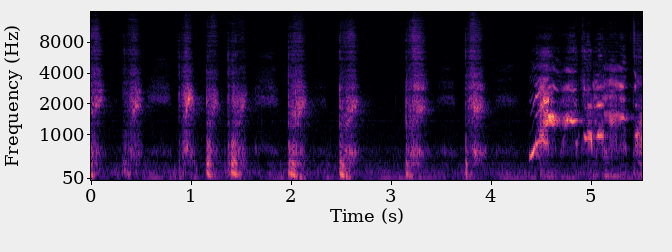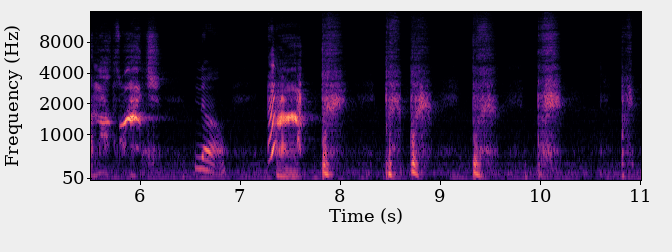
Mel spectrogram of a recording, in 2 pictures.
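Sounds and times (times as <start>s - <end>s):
person making vocal outbursts: 4.4s - 6.2s, 7.3s - 8.7s.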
